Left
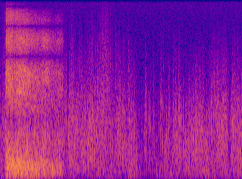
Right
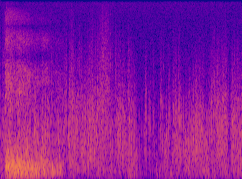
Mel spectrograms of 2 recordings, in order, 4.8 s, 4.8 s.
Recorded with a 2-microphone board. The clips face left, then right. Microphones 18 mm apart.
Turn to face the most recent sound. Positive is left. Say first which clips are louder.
# left 6 dB
turn(degrees=60)  # may be behind; listen again after turning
